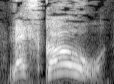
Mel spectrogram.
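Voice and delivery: loud, high yell. A narrator's reading. Mister Bunn starts the search party, yelling. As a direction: yell it to rally everyone. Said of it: "yelled Mister Bunn".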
